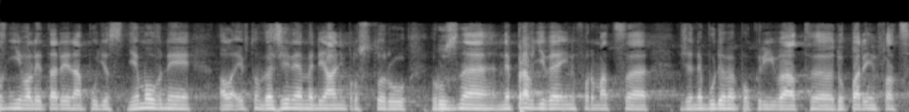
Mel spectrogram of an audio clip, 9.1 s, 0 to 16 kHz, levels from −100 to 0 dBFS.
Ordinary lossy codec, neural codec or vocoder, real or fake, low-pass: MP3, 48 kbps; none; real; 7.2 kHz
